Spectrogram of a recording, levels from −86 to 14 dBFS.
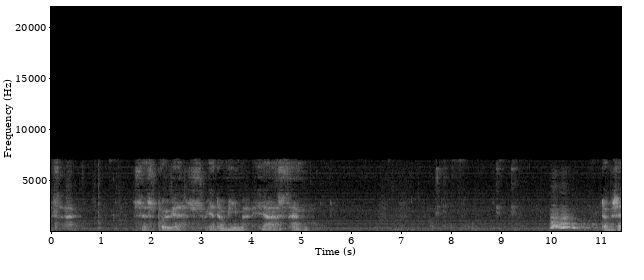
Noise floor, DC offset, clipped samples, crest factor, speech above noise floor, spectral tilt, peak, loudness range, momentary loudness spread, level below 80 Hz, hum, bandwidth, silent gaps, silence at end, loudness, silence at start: -52 dBFS; under 0.1%; under 0.1%; 24 dB; 21 dB; -4 dB/octave; -10 dBFS; 19 LU; 24 LU; -68 dBFS; none; 7.4 kHz; none; 0 s; -29 LUFS; 0 s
